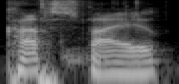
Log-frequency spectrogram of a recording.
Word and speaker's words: Kurzweil: work Kurzweil he used a cursor that's actually pronounced Curtis value of course k2 500x keyboard I'm gonna use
